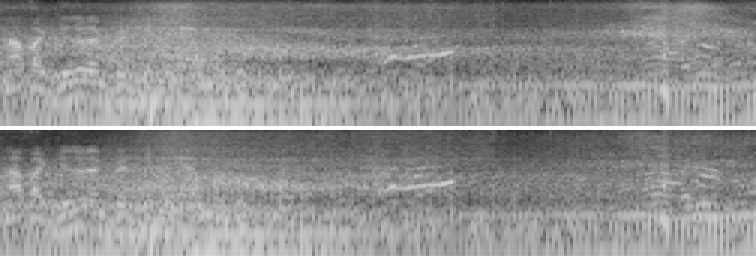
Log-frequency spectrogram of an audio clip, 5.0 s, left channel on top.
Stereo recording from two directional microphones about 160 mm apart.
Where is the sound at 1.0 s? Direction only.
55° right (ahead or behind).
